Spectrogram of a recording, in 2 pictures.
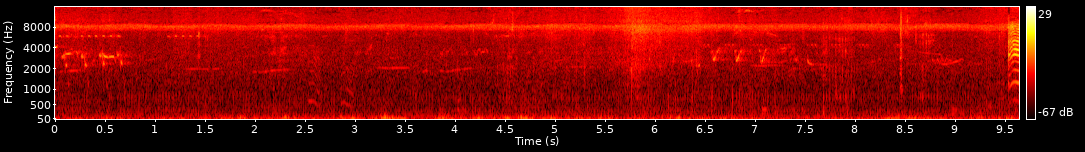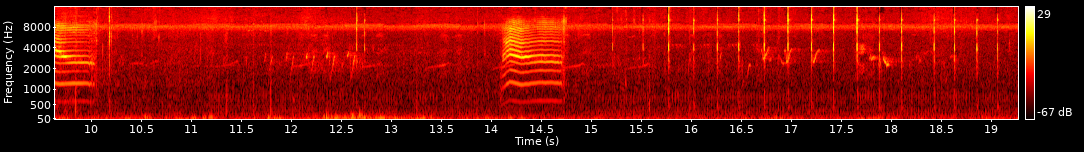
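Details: Cats and kittens playing outdoors, two cats and two kittens; two short, thin, clear meows several seconds apart over low outdoor rumble and faint rustling.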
